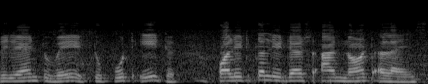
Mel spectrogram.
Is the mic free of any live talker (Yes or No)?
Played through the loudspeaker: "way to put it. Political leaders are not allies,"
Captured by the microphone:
Yes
